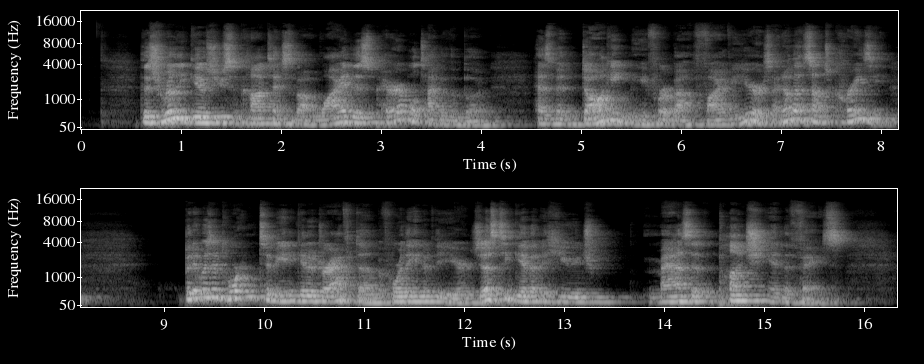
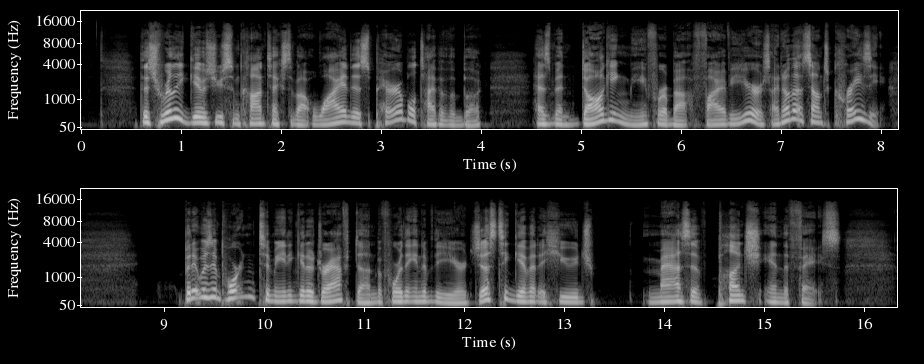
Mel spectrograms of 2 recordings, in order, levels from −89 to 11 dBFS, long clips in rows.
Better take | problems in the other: second | off-mic speech; far // room echo; slight; dies away in 0.6 s

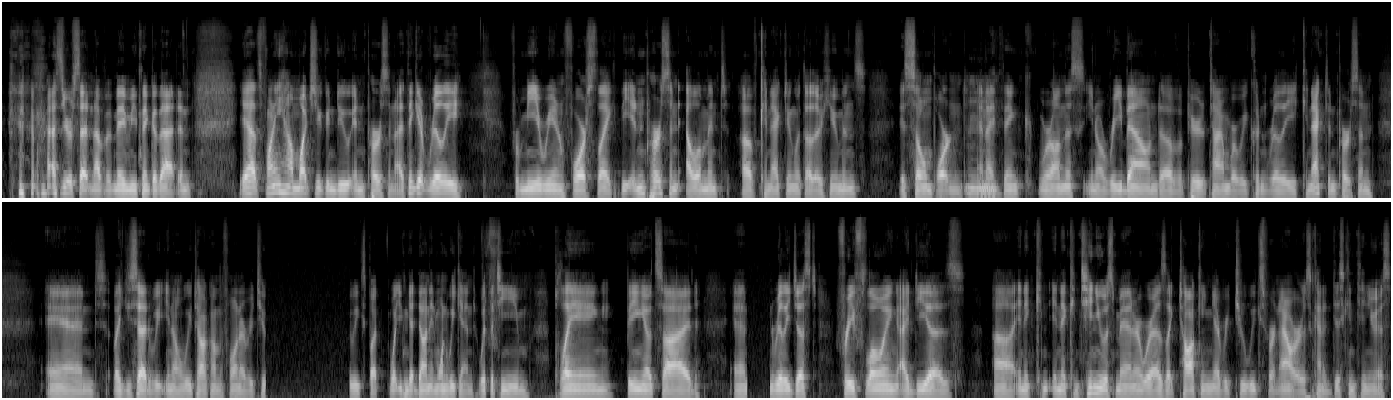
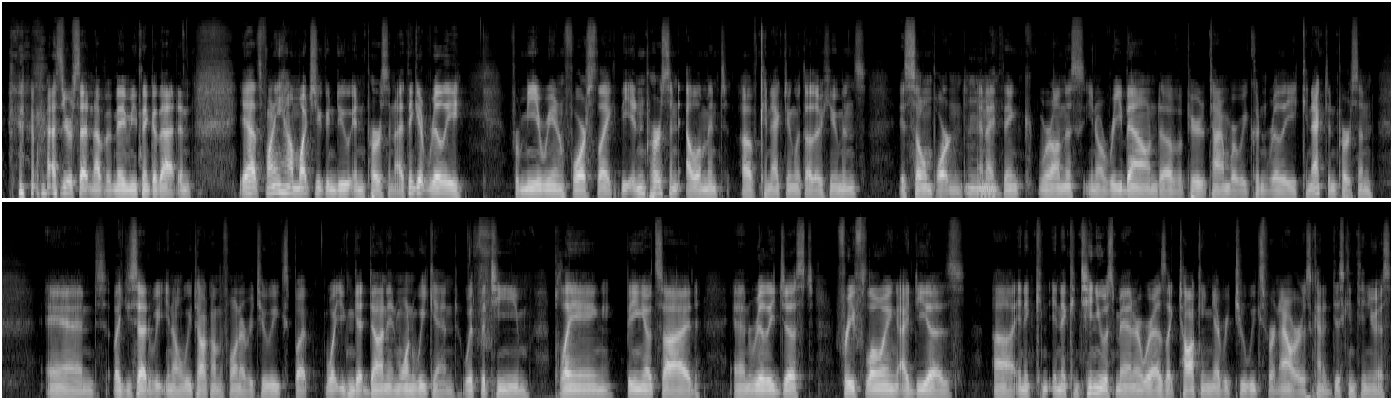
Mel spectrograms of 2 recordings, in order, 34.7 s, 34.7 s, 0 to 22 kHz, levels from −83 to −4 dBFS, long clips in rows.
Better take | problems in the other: second | audio freezing; at 21 s for 1 s and at 27 s

